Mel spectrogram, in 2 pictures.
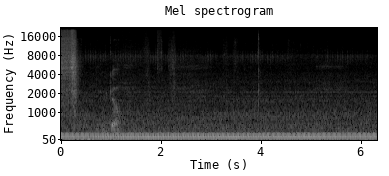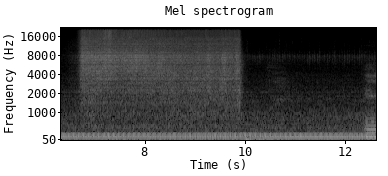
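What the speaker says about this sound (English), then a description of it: "I'm probably about 2 inches away as I'm spraying this tight detail here" An airbrush sprays ink on a portrait from about two inches away, giving a steady hiss that runs for roughly three seconds mid-clip over a constant low hum, with a few faint spray bursts around it.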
